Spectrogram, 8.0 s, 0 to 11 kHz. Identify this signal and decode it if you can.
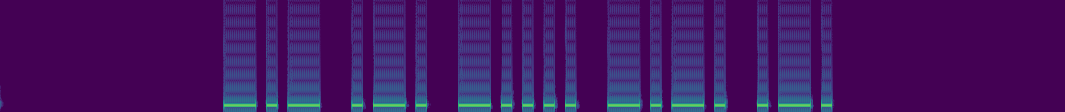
Morse code, heard as a keyed tone, about 15 wpm, 700 Hz. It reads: KR6CR
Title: USA Call Signs - 5 Characters - Repeated 3x - 15wpm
